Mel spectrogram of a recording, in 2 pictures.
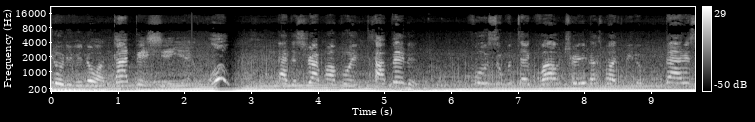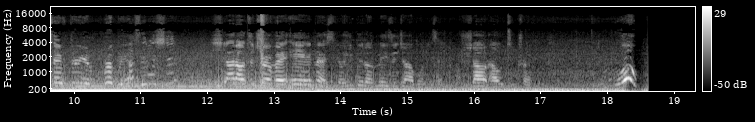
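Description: Car engine heard from inside the cabin while driving: a steady drone that rises in pitch about four seconds in, holds, then falls and goes quieter about thirteen seconds in as the car slows.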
